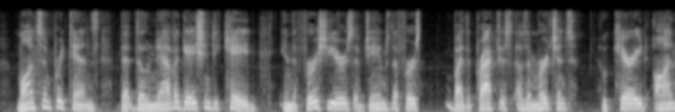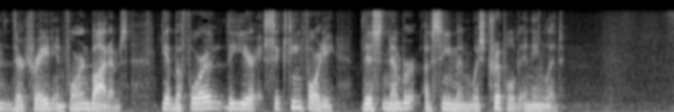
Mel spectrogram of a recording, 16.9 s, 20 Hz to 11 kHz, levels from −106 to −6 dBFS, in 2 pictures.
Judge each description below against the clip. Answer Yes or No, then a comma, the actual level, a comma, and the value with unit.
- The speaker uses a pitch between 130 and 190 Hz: Yes, medium, 140 Hz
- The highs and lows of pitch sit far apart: No, average, 3.1 semitones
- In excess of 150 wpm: No, average, 140 wpm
